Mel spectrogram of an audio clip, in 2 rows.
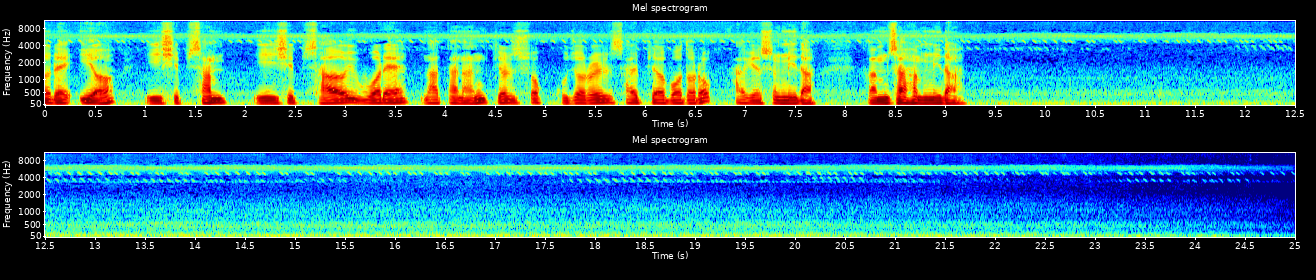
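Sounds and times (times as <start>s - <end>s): insects trilling: 0.0s - 25.0s.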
